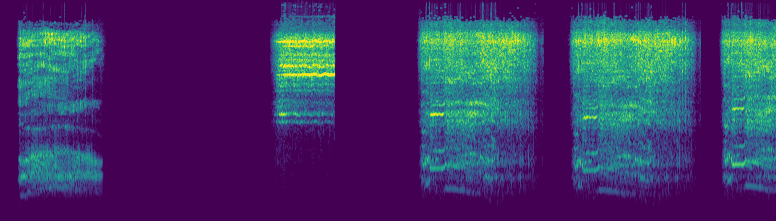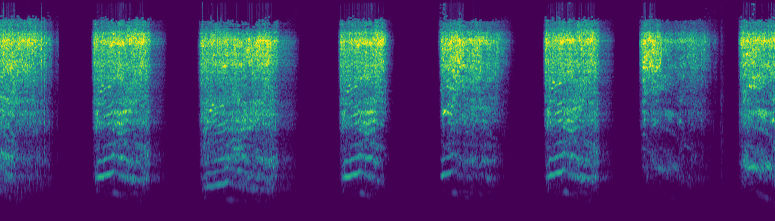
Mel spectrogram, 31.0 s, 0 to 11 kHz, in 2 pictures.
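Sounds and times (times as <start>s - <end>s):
harsh raspy creature roars: 0.4s - 2.2s, 8.4s - 16.7s, 17.4s - 18.9s, 19.5s - 21.6s, 22.3s - 23.4s, 24.3s - 25.8s, 26.4s - 31.0s.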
